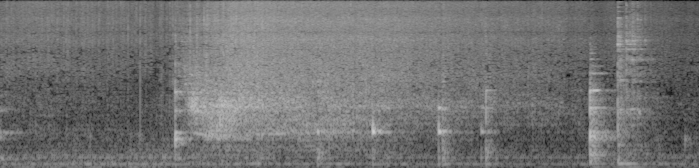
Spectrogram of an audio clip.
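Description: Sizzling tempering of mustard seeds, urad dal, cumin, dried red chillies and curry leaves poured into a Thiruvathirai seven-vegetable kootu, a loud hissing burst that settles into steady frying, with a few sharp clatters of stirring near the end.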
